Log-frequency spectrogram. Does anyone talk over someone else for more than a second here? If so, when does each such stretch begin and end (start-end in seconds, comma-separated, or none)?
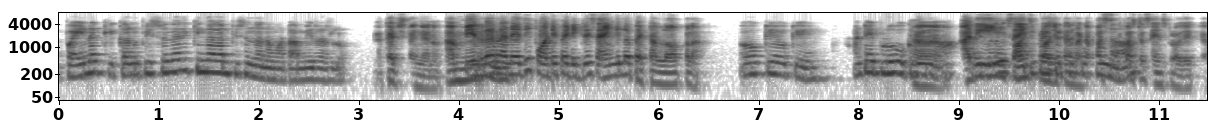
9.1-10.6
